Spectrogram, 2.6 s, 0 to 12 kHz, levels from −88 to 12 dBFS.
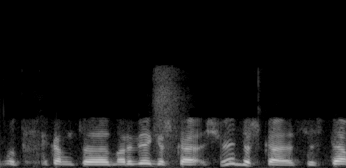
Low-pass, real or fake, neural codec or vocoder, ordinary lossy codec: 7.2 kHz; real; none; MP3, 64 kbps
